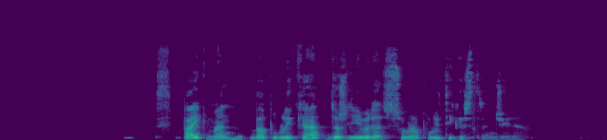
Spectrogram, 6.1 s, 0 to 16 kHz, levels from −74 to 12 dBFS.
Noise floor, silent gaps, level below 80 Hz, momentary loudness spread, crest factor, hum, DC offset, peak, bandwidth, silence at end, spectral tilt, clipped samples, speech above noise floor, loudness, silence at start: -80 dBFS; none; -74 dBFS; 20 LU; 22 dB; none; under 0.1%; -6 dBFS; 11 kHz; 0.85 s; -4.5 dB/octave; under 0.1%; 53 dB; -26 LUFS; 1.6 s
